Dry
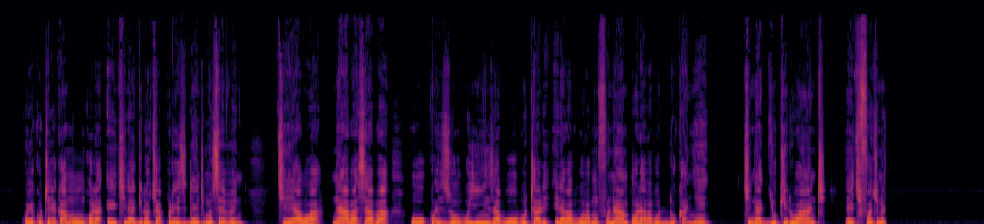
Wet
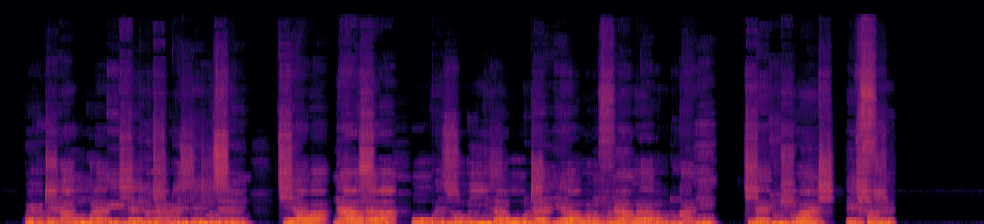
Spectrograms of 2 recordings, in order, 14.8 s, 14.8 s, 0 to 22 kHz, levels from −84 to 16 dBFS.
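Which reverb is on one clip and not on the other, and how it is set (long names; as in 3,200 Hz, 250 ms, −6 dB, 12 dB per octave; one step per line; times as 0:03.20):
reverb whose tail is shaped and stops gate 170 ms flat, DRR −5 dB
level −4 dB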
